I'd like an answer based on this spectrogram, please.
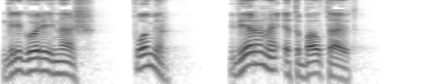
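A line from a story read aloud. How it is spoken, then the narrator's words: Sighing, thoughtful question. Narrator (Russian): Дуняшка вздохнула и, задумчиво спросила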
